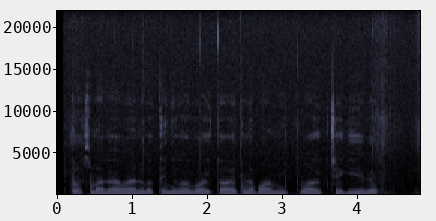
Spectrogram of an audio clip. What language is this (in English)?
Kalenjin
